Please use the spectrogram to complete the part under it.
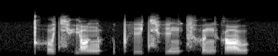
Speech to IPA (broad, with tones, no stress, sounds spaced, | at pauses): kʰ ɤ˥˨ t͡ɕʰ j ɑ˩ ŋ | pʰ i˨˩ t͡ɕʰ i˨˦ ŋ t͡sʰ ə˨˩ n k ɑ˨˦ ʊ̯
